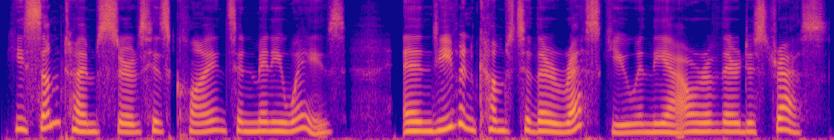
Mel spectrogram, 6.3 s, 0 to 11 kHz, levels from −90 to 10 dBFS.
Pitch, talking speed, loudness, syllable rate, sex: 225 Hz, 190 wpm, -18 LUFS, 5.3 syllables/s, female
